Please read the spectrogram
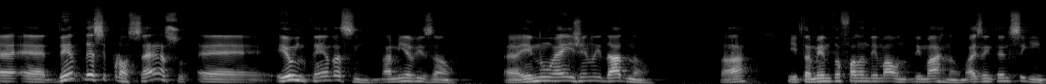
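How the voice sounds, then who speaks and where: A man's bright, sharp voice at a fairly high pitch, in a strong northeastern Brazilian accent, with lively intonation, a moderate pace and a quiet background. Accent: thick northeastern Brazilian. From Brazil, Pernambuco interior (Surubim); Pernambuco, Brazil. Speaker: sports commentator and former footballer; sports commentator. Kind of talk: casual interview chat. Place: studio. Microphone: studio mic.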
